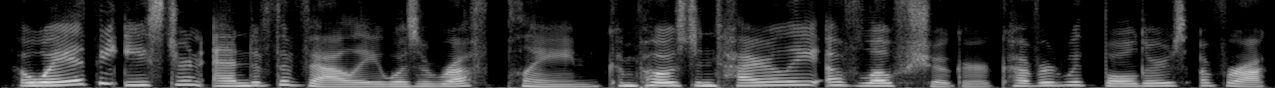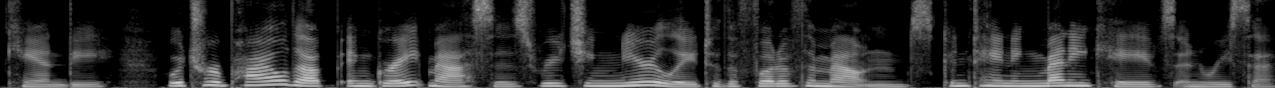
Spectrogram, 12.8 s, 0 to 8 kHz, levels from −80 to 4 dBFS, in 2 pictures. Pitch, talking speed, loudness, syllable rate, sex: 230 Hz, 200 wpm, -22 LUFS, 5.7 syllables/s, female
